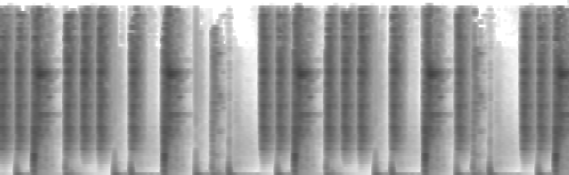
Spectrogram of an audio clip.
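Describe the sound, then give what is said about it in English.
Drum loop built from only seven samples, including an extra hi-hat, playing a steady repeating beat of deep punchy kicks, crisp snare hits and bright hi-hat ticks, loud and alone. “I only have one, two, three, four, five, six, seven sounds used in my drum loop. And it sounds like this.”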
